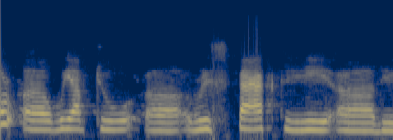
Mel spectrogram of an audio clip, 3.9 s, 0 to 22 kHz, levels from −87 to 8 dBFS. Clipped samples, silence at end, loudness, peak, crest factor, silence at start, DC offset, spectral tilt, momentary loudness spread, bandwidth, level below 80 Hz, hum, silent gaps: under 0.1%; 0 s; -27 LUFS; -8 dBFS; 18 dB; 0 s; under 0.1%; -7 dB/octave; 9 LU; 7.2 kHz; -68 dBFS; none; none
